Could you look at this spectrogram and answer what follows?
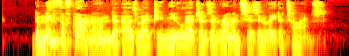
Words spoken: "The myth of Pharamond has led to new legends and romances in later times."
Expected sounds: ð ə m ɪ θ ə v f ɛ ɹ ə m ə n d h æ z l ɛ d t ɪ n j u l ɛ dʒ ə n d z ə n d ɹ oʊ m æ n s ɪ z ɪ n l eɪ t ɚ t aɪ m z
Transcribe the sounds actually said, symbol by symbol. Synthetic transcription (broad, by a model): ð ə m ɪ θ ə v p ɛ ɹ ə m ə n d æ z l ɛ d t ɪ n j u l ɛ dʒ ə n d z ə n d ɹ oʊ m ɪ n s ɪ z ɪ n l eɪ t ɚ t aɪ m z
